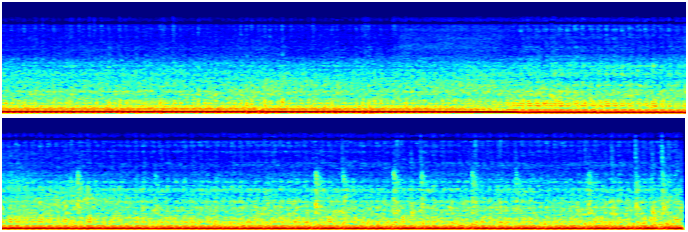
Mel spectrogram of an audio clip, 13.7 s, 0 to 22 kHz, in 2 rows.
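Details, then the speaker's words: 1947/1949 International 1-ton flatbed truck, sat about 50–53 years, revived, clutch dumped in second gear: deep steady rumble dropping in pitch as load comes on around five seconds, then pulling evenly; healthy. "It seems first gear we didn't have enough ugga-duggas in first gear, so we dumped her down into second once we had her revved up, and dumped that clutch once we got it working."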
